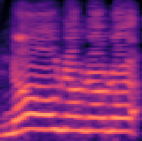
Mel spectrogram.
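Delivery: sharp, high, loud forceful denial; aggressive no. Retold or imitated. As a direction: shut it down hard, like a firm rebuke. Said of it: "aggressively or semi-aggressively".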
